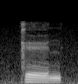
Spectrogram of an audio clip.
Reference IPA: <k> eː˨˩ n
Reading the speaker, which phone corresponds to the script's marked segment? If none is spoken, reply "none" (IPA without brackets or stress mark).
k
